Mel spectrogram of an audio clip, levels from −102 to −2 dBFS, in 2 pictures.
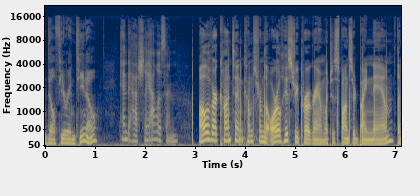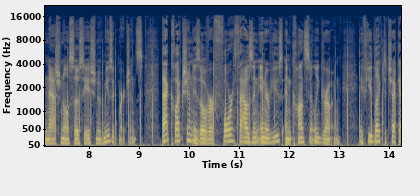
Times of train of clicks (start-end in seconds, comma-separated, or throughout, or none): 2.95-14.13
